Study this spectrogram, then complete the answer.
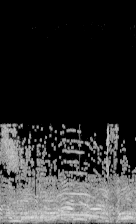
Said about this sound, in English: And it parts! Go, go! It parts! It's down! Our guard! Our guard! Crowd surges forward! Barriers are down!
